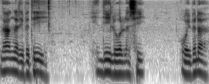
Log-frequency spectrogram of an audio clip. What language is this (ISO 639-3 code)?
mni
